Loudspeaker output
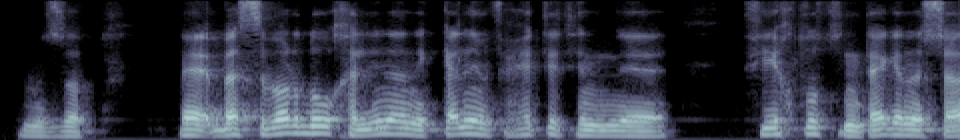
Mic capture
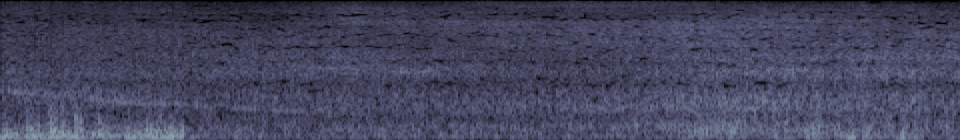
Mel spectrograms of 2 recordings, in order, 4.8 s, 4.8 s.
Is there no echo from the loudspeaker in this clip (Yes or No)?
Yes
